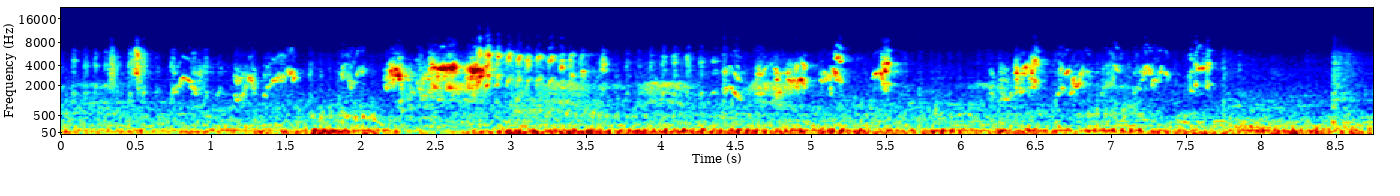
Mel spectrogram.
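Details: Colony of budgerigars singing and chattering: overlapping warbled chirps and short squawks, densest around the third second, with steady low-frequency hum beneath.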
